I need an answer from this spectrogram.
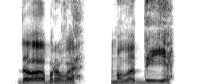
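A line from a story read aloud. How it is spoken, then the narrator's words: Unkind creaky voice. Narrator (Russian): недобро проскрипел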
